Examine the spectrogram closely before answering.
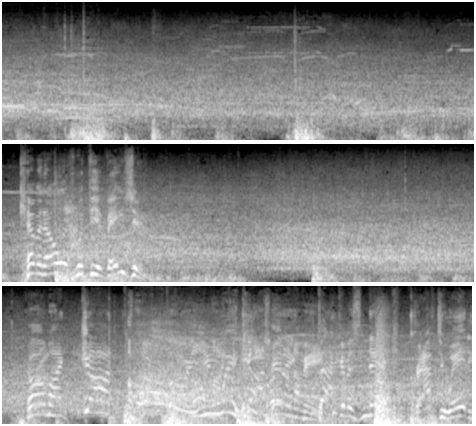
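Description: Heavy bodies thud onto a wrestling mat.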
